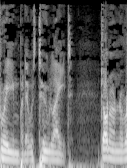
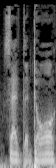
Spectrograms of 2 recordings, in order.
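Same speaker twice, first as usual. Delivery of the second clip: usual speaking voice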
